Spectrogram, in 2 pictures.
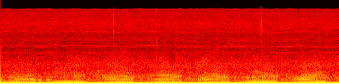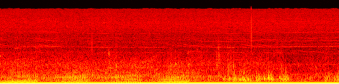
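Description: Low synth drone of a horror score, pulsing in even throbs about half a second long, which stop about eight seconds in and give way to a rougher rumbling noise.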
